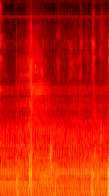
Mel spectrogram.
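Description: Near silence with a few faint, short strokes of a marker writing on a whiteboard.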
